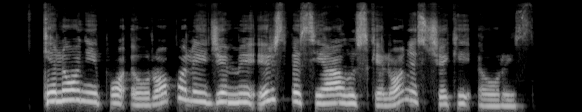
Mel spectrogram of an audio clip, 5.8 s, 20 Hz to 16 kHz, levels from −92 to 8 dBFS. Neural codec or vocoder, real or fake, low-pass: vocoder, 48 kHz, 128 mel bands, Vocos; fake; 14.4 kHz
